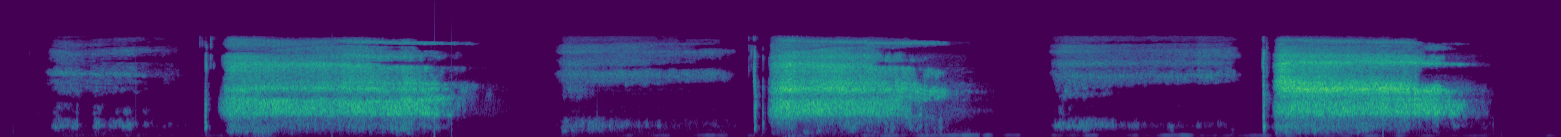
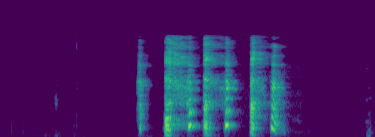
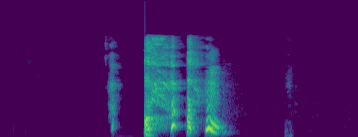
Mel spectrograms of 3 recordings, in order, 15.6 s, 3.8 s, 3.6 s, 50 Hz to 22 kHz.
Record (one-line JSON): {"exhalation_length": "15.6 s", "exhalation_amplitude": 15544, "exhalation_signal_mean_std_ratio": 0.56, "three_cough_length": "3.8 s", "three_cough_amplitude": 31438, "three_cough_signal_mean_std_ratio": 0.3, "cough_length": "3.6 s", "cough_amplitude": 32768, "cough_signal_mean_std_ratio": 0.29, "survey_phase": "beta (2021-08-13 to 2022-03-07)", "age": "18-44", "gender": "Female", "wearing_mask": "No", "symptom_runny_or_blocked_nose": true, "symptom_shortness_of_breath": true, "symptom_sore_throat": true, "symptom_fatigue": true, "symptom_fever_high_temperature": true, "symptom_headache": true, "symptom_onset": "7 days", "smoker_status": "Never smoked", "respiratory_condition_asthma": false, "respiratory_condition_other": false, "recruitment_source": "Test and Trace", "submission_delay": "4 days", "covid_test_result": "Positive", "covid_test_method": "RT-qPCR", "covid_ct_value": 21.2, "covid_ct_gene": "ORF1ab gene", "covid_ct_mean": 21.4, "covid_viral_load": "95000 copies/ml", "covid_viral_load_category": "Low viral load (10K-1M copies/ml)"}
